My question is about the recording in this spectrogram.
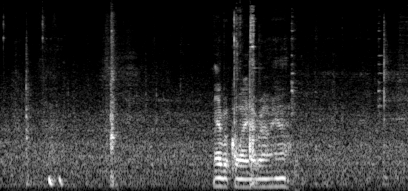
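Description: A few light clicks and metallic taps from a car amplifier's circuit board being handled and fitted into its finned heatsink chassis. A short voiced sound comes about halfway through.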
